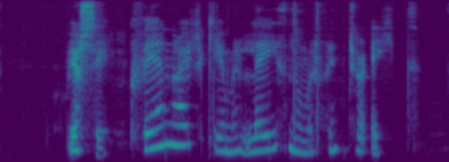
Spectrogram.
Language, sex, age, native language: Icelandic, female, 11, Icelandic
